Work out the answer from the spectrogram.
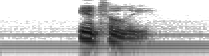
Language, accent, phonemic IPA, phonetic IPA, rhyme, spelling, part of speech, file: English, US, /ˈɪtəli/, [ˈɪ.ɾə.li], -ɪtəli, Italy, proper noun, En-us-Italy.ogg
- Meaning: 1. A country in Southern Europe. Official names: Italian Republic and Republic of Italy. Capital and largest city: Rome 2. Synonym of Apennine Peninsula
